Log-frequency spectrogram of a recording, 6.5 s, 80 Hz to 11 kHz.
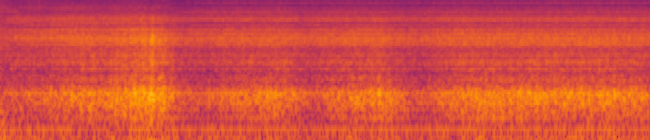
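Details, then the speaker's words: Sony TR-6 six-transistor radio under repair, heard through a signal-tracing probe at the oscillator: a steady soft rushing hiss with no tones or crackle, showing the oscillator is working. "That rushing noise, that's the oscillator is working."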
